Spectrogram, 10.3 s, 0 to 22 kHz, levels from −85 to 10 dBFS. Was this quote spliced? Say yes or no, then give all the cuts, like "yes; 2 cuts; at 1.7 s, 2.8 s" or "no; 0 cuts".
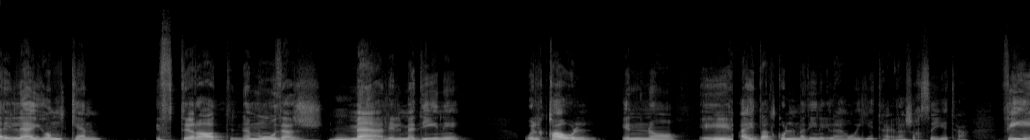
yes; 1 cut; at 7.3 s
